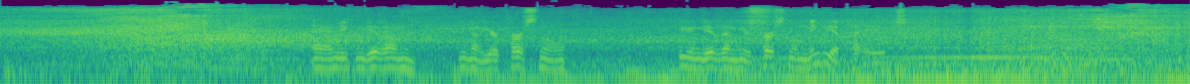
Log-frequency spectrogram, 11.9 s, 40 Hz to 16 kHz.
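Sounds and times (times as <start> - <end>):
loud passing road traffic rumbling: 0.0 - 11.8
speech: 3.1 - 5.8, 6.8 - 10.0.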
